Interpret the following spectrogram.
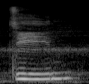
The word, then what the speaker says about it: jin: Lalu JIN ya, bukan jin bacanya ya, cin, cin ya. J menjadi C.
